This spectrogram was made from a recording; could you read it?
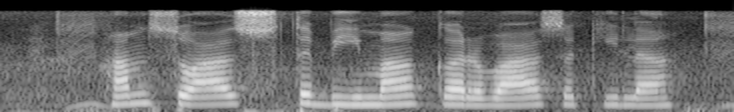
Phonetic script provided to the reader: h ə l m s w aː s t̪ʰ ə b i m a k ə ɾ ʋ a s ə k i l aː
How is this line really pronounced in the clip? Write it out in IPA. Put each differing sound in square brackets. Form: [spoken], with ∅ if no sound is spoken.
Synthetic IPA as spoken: h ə [∅] m s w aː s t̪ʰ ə b i m a k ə ɾ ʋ a s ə k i l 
